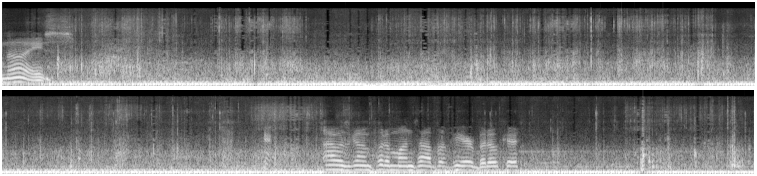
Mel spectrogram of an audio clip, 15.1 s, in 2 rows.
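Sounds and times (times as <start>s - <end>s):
engine idling: 0.0s - 15.0s
plastic wrappers rustling: 0.7s - 11.2s.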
